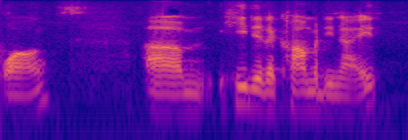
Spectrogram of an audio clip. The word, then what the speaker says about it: Wang: incorrectly all these years it's spelled Garrett Wang but it is pronounced Garrett Wong he did a comedy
